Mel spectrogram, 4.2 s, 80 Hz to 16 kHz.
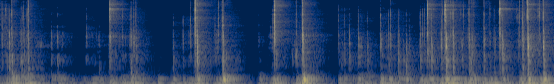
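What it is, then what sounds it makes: Plastic mechanical keyboard. Fingertips type rapidly on the keycaps of a compact 60% black plastic mechanical keyboard with an RGB backlight. Quick, irregular key presses produce sharp, bright clicks over a low, hollow thock. Each press dies away almost instantly.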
